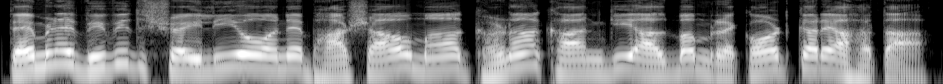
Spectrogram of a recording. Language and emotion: Gujarati, neutral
